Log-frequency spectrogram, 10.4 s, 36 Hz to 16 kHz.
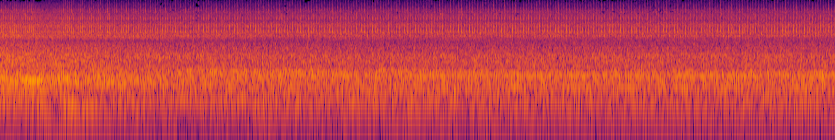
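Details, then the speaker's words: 2013 Chevrolet Cruze 1.8L non-turbo, after repairing a P0300 misfire with a dead miss and no spark on cylinder 1 using a GM part: it now holds an even, steady idle with no skips, and all misfire counters read zero. "I misfire counters right now hopefully you can read that they're all at zero I'm gonna take it for a test drive but I have no misfires now"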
